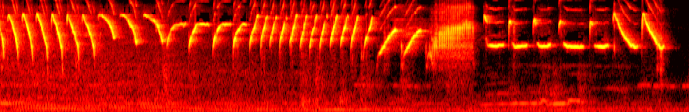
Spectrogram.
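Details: Singing canary delivering quick falling whistles in a rapid series, chattering trills, a short buzzy burst, then clipped level whistled notes and a final swoop before silence.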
